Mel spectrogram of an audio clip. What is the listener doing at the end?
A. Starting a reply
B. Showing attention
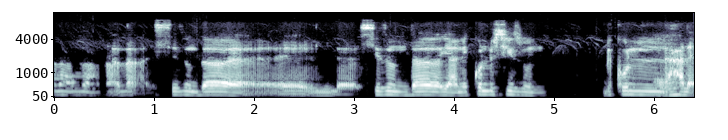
B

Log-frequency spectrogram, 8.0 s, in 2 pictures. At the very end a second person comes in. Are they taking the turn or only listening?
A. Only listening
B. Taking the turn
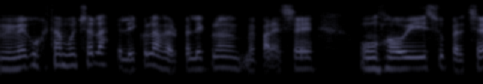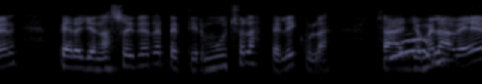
A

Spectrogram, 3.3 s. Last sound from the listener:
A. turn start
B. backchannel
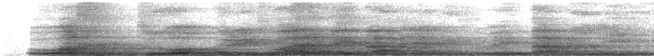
B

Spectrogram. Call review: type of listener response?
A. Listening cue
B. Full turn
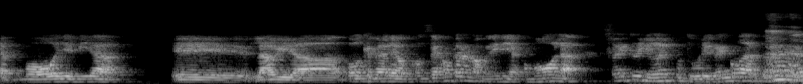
B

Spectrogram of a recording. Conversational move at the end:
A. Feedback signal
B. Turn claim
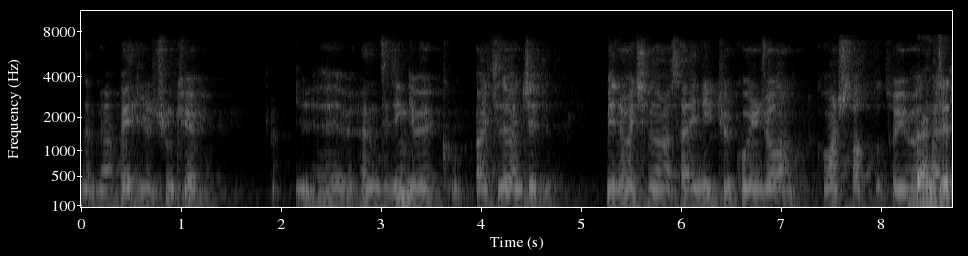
B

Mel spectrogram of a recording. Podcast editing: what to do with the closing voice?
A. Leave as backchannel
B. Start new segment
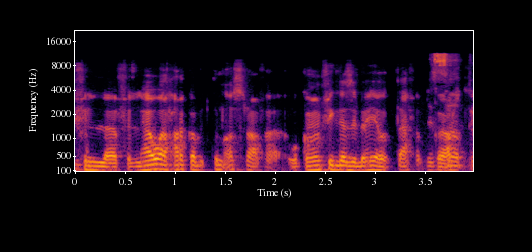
B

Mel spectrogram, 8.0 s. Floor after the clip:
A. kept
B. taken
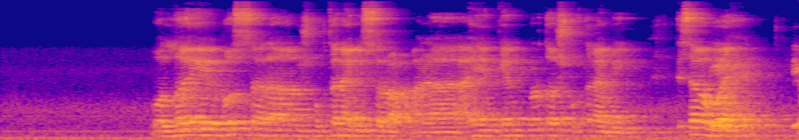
B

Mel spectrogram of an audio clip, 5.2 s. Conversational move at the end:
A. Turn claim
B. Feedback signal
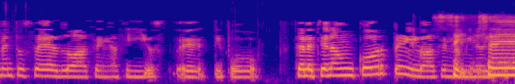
A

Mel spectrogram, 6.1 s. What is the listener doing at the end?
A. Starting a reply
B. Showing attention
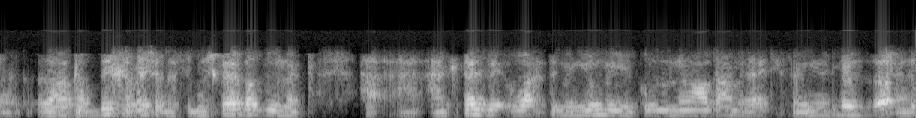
A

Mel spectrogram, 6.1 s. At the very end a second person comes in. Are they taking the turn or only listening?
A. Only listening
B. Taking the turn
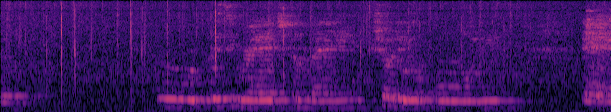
B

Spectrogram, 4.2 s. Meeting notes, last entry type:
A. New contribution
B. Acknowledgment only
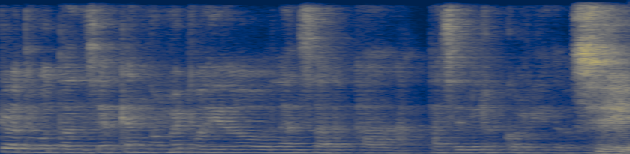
A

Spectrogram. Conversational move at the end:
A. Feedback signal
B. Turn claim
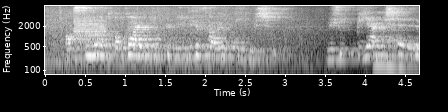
A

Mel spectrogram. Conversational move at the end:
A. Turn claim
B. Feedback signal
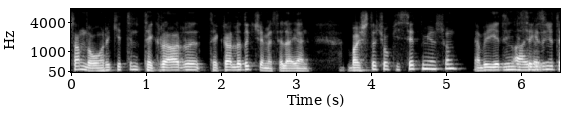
B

